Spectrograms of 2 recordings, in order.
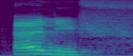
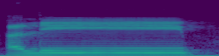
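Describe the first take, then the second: First: The vowel is short and strong, not drawn out. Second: The vowel is drawn out and lengthened. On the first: The speaker calls it right. "এখানে কোনো টান দেওয়া যাবে না" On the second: The speaker calls it wrong. "এরকম টান দিয়ে ফেলে, এরকম হবে না।"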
